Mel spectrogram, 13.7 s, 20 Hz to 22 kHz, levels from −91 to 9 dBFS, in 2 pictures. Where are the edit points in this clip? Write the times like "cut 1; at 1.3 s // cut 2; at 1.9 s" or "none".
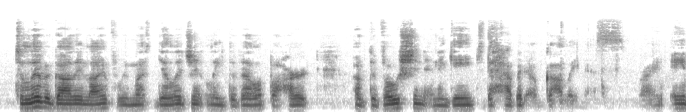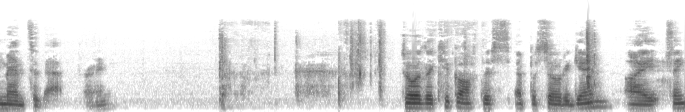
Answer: none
